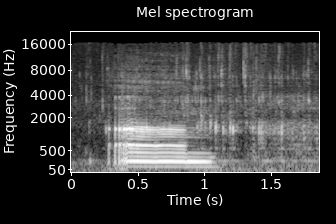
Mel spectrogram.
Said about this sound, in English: I'm gonna pour some coffee.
